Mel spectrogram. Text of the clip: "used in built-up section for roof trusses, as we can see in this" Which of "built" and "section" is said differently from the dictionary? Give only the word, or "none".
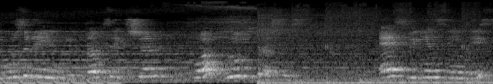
built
